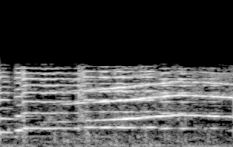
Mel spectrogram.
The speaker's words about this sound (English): I just started playing and already the neighbors got the police here. No, it's a squad car pulling up.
